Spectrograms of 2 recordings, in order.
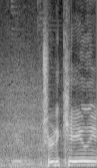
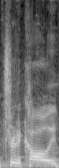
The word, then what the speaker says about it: triticale: Triticale or Triticale, depends on your pronunciation of it, is I believe it's a wheat rye hybrid, right, Mike?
